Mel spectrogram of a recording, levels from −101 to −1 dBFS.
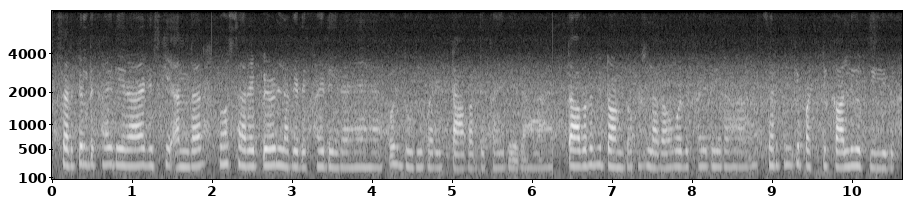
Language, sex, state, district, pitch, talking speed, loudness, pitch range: Hindi, female, Bihar, Jahanabad, 235 Hz, 220 wpm, -21 LUFS, 230-250 Hz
